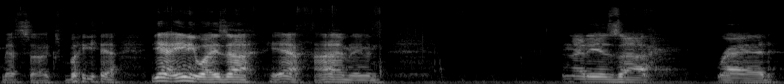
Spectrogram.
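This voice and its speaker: A man's voice: on the low side, takes it slowly, long pauses, sharp tone. A middle-aged man with an Appalachian hillbilly accent, rambling casually and folksily through a haul vlog. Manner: folksy, informal. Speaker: movie collector showing a haul. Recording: voice distant from the mic.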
